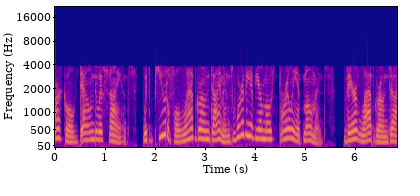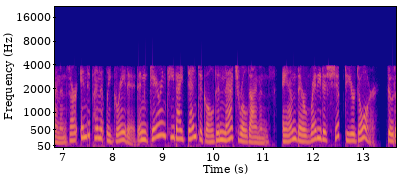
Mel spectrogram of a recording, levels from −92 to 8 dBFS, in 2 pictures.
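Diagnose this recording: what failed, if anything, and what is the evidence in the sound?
Clock slip clicks at the converter or clock-domain boundary: from 0.17 s to 13.58 s the speech carries faint ticks at a steady interval of roughly 0.15 s, about a hundred in all, loudest on sustained voiced sound and gone in pauses. This is likely two free-running clocks disagreeing by roughly 150 ppm, each slip dropping or repeating a single sample. Packet loss or buffer underruns would be irregular and leave gaps. This rhythm stays steady, within the telephone band that ends near 3.8 kHz.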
